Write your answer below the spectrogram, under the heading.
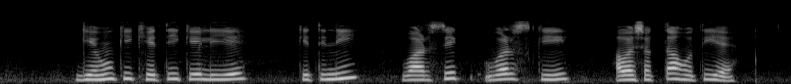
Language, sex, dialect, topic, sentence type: Hindi, female, Marwari Dhudhari, agriculture, question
